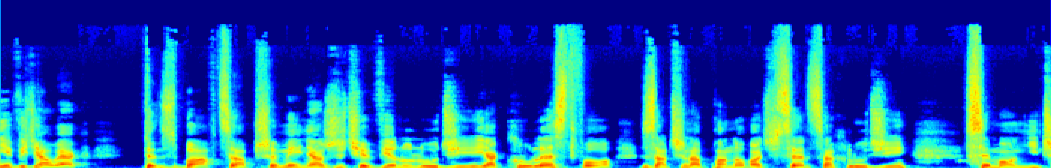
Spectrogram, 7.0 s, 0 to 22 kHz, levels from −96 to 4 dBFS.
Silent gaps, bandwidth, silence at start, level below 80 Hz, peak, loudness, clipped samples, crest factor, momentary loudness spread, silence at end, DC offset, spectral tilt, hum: none; 19 kHz; 0 s; -72 dBFS; -2 dBFS; -20 LUFS; under 0.1%; 20 dB; 5 LU; 0 s; under 0.1%; -3.5 dB/octave; none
